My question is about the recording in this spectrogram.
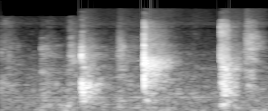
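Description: A few short clicks and rustles from a plastic water bottle being handled and set down after a drink.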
